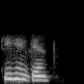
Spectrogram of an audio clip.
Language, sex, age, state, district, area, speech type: Kashmiri, female, 30-45, Jammu and Kashmir, Bandipora, rural, conversation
